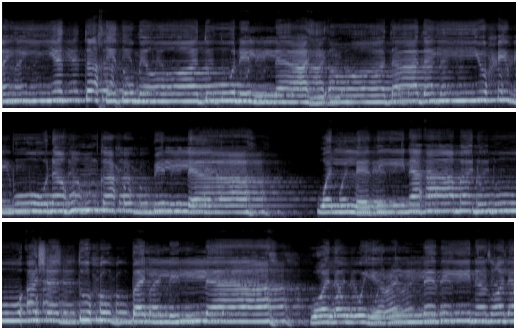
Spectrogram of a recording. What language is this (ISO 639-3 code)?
ara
